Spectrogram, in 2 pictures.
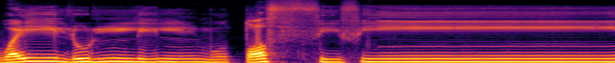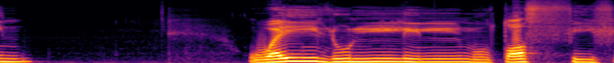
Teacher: নিয়মটা আমরা আগে জেনে এসেছি, নুন সাকিন অথবা তানভিনের পরে র অথবা লামের কোনো একটি হরফ আসলে গুণনা ছাড়া আমরা মিলিয়ে পড়ব। তাহলে এখানে তানভিনের পরে লাম আসার কারণে আমরা মিলিয়ে পড়ব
